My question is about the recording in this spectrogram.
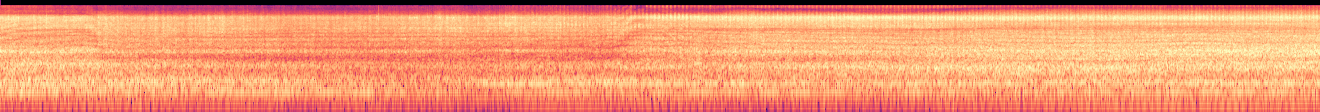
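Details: Cub Cadet lawn tractor cutting grass with blades engaged, also scraping the lawn and cutting low on one side: steady engine drone under load with harsh metal-on-metal rattling; worn, loose mower deck spindle bearings (baleros).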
